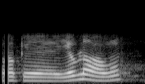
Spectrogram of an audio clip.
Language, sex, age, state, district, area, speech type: Tamil, male, 30-45, Tamil Nadu, Tiruvarur, rural, conversation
